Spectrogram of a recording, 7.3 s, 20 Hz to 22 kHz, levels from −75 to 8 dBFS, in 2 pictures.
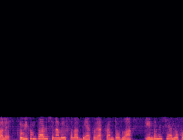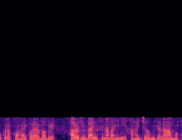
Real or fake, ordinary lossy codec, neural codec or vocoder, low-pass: fake; AAC, 32 kbps; codec, 16 kHz, 0.9 kbps, LongCat-Audio-Codec; 3.6 kHz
